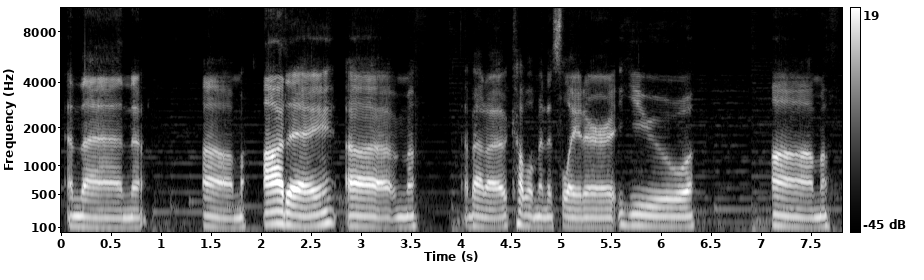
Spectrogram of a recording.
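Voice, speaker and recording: A man serves as game master, narrating a tabletop roleplaying session at an unhurried, drawn-out pace. He talks in a loose, halting way and fills his pauses with ums and likes, while faint music plays quietly behind him. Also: lowish voice, clear, resonant tone. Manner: relaxed, hesitant, full of ums and likes.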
